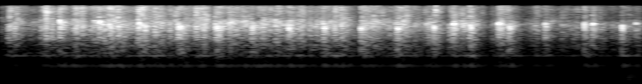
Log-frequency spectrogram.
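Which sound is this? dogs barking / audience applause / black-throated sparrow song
audience applause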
